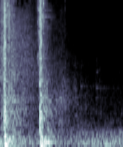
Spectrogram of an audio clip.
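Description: Two loud gunshots go off close by in quick succession.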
